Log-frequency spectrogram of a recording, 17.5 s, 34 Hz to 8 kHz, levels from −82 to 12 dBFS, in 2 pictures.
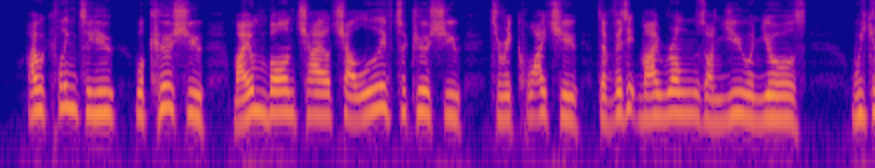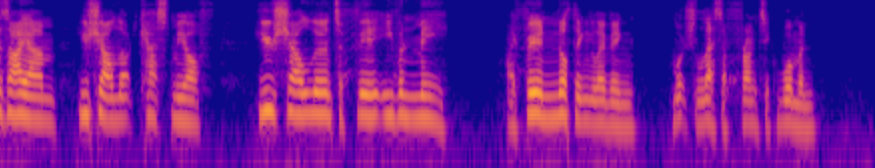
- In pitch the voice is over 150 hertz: Yes, medium, 185 Hz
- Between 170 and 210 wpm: Yes, average, 180 wpm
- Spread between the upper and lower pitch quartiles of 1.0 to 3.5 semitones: Yes, average, 2.9 semitones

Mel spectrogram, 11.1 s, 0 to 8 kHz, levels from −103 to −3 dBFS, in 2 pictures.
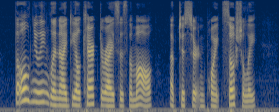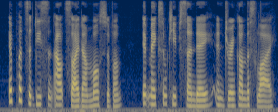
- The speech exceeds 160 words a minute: Yes, average, 180 wpm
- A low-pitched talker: No, medium, 180 Hz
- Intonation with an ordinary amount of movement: Yes, average, 4.2 semitones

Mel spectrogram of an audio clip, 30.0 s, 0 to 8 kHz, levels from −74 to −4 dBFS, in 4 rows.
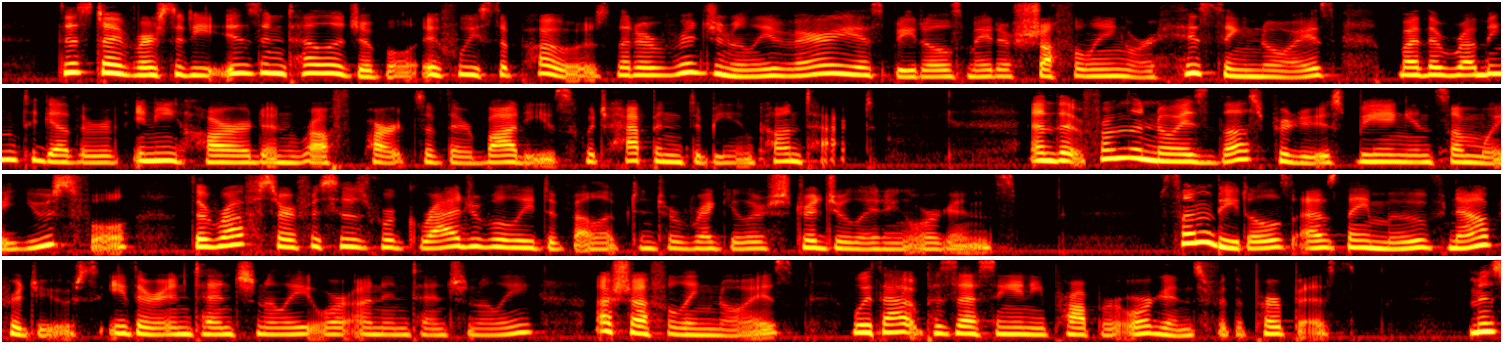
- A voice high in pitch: Yes, high, 215 Hz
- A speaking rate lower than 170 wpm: Yes, average, 160 wpm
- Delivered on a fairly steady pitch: No, average, 3.8 semitones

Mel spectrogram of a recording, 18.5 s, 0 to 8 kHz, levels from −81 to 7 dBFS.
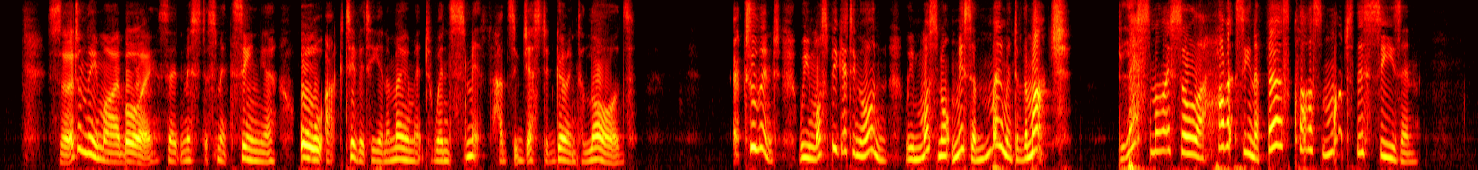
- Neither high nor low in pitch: No, high, 215 Hz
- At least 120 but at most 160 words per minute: Yes, average, 150 wpm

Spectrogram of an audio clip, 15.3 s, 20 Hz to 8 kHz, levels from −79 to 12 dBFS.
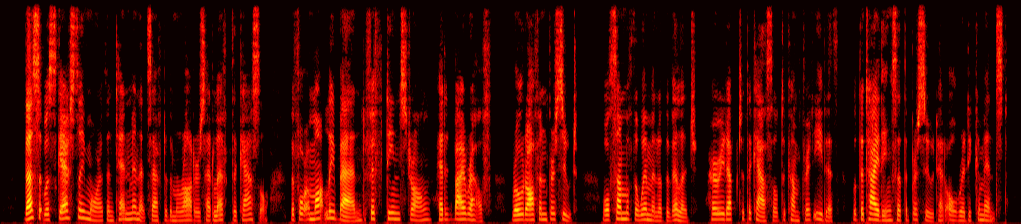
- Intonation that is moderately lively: Yes, average, 3.7 semitones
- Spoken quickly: Yes, fast, 210 wpm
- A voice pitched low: No, medium, 185 Hz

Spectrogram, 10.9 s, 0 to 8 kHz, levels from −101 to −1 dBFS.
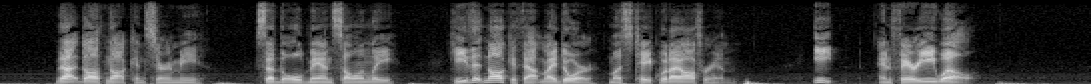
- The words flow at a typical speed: Yes, average, 150 wpm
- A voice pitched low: Yes, low, 115 Hz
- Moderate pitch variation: Yes, average, 3.3 semitones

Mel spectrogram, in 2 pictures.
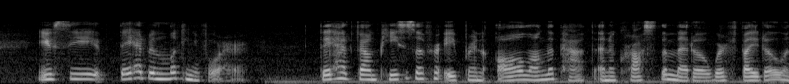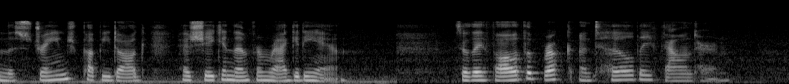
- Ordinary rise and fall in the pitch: Yes, average, 3.8 semitones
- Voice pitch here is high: Yes, high, 195 Hz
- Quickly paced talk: No, average, 170 wpm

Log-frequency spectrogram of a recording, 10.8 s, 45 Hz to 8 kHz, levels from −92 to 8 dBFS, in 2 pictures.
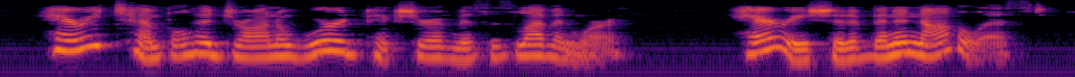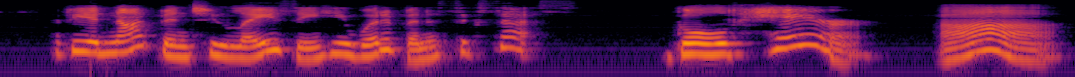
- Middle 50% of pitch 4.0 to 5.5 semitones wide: Yes, average, 5.1 semitones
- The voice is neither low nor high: No, high, 200 Hz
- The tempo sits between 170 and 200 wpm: Yes, average, 180 wpm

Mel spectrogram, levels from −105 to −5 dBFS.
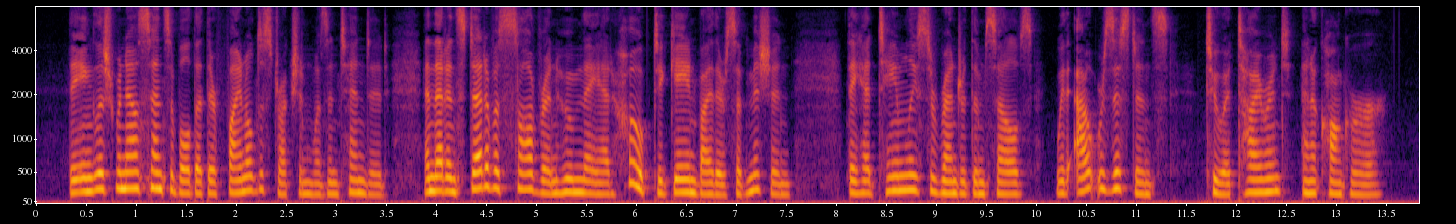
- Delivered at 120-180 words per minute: Yes, average, 175 wpm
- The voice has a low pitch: No, high, 190 Hz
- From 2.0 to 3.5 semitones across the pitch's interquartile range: No, average, 4.3 semitones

